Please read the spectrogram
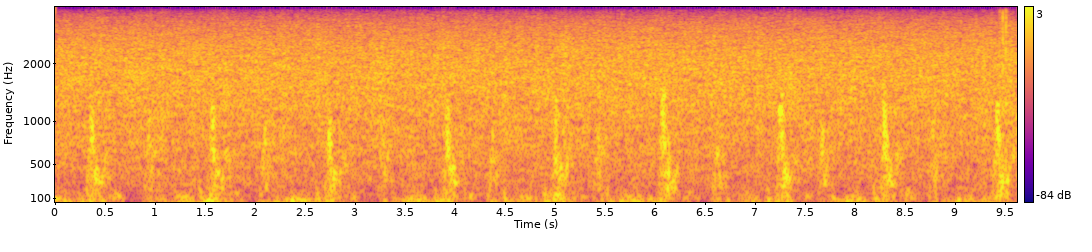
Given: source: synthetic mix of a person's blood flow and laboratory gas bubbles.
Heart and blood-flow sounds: Doppler ultrasound of blood flow; precordium
9.42-9.57 s: bubbles
From the record:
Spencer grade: 2 (many but less than half of the cardiac periods contain bubble signals, singularly or in groups); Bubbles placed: anywhere in the cardiac cycle

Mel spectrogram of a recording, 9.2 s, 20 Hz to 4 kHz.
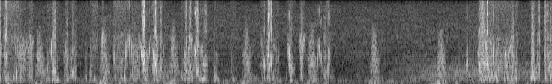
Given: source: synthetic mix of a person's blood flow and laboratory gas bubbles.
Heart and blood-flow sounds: Doppler ultrasound of blood flow; subclavian vein
0.00-0.56 s: bubbles
0.74-1.01 s: bubbles
1.05-1.28 s: bubbles
1.41-1.64 s: bubbles
1.69-1.74 s: bubbles
1.87-2.77 s: bubbles
3.02-3.48 s: bubbles
3.55-3.67 s: bubbles
3.84-3.93 s: bubbles
4.33-4.66 s: bubbles
4.76-4.92 s: bubbles
4.97-5.12 s: bubbles
5.26-5.52 s: bubbles
7.75-8.65 s: bubbles
8.81-9.02 s: bubbles
9.06-9.21 s: bubbles
From the record:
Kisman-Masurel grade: 333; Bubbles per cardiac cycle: rolling drumbeat, 9 or more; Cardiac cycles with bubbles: 50 to 99%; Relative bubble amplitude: loud (0.450 to 0.775); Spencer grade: 3 (all of the cardiac periods contain showers or single bubble signals, but not dominating or overriding the cardiac motion signals); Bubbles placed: anywhere in the cardiac cycle

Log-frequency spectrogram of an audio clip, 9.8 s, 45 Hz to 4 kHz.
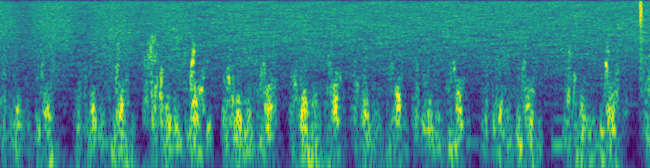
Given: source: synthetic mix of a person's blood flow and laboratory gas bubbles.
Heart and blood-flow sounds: Doppler ultrasound of blood flow; precordium
2.11-2.50 s: bubbles
From the record:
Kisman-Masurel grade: 112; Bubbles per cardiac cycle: 1 to 2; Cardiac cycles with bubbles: 1 to 10%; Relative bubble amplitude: moderate (0.250 to 0.450); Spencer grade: 1 (occasional bubble signal discernible with the cardiac motion signal, with majority of cardiac periods free of bubbles); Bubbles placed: only in the low amplitude regions of the cardiac cycle

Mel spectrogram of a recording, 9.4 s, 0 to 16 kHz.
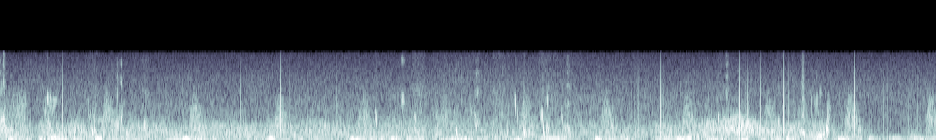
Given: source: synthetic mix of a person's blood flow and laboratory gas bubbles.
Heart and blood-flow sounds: Doppler ultrasound of blood flow; subclavian vein
0.00-0.28 s: bubbles
0.43-0.58 s: bubbles
0.86-1.26 s: bubbles
1.42-1.50 s: bubbles
3.73-3.81 s: bubbles
4.01-4.07 s: bubbles
4.12-4.27 s: bubbles
4.31-4.42 s: bubbles
4.54-4.81 s: bubbles
4.93-5.85 s: bubbles
7.17-7.33 s: bubbles
7.75-7.83 s: bubbles
7.99-8.25 s: bubbles
From the record:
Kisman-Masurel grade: 232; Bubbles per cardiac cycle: several, 3 to 8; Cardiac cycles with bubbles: 50 to 99%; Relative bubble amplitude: moderate (0.250 to 0.450); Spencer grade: 3 (all of the cardiac periods contain showers or single bubble signals, but not dominating or overriding the cardiac motion signals); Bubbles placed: anywhere in the cardiac cycle

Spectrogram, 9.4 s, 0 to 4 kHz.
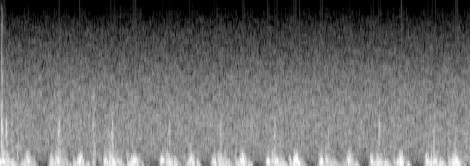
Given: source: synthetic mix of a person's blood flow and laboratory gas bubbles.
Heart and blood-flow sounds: Doppler ultrasound of blood flow; precordium
0.00-0.12 s: bubbles
From the record:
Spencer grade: 1 (occasional bubble signal discernible with the cardiac motion signal, with majority of cardiac periods free of bubbles); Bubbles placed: anywhere in the cardiac cycle

